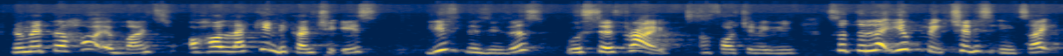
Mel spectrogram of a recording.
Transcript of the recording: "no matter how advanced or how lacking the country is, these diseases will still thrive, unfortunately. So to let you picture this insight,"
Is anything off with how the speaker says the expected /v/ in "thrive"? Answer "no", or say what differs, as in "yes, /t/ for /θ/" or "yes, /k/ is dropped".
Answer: yes, /v/ is dropped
